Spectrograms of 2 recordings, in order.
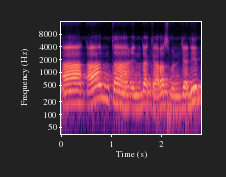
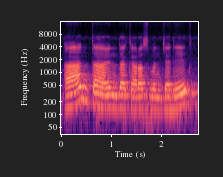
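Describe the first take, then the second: First: The opening vowel is drawn out long. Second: The opening vowel is left out entirely. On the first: "A ini dipakai dipanjang" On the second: "A-nya pertama dibuang"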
